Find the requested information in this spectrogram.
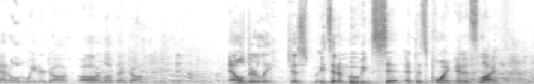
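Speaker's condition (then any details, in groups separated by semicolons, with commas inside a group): No condition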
